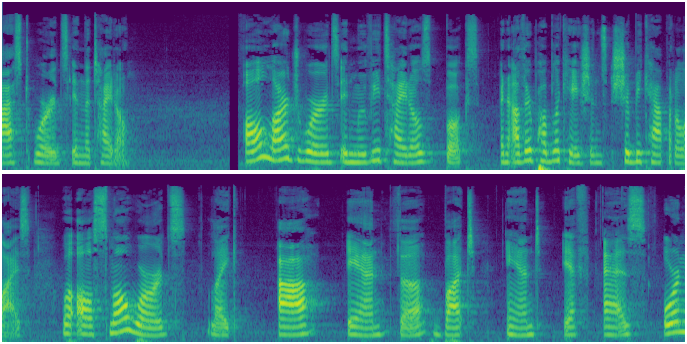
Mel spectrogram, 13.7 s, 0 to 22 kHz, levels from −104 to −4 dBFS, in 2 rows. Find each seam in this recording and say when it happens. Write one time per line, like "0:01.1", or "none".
0:02.3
